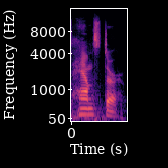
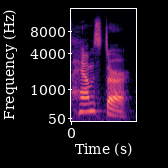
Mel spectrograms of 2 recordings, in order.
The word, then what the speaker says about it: hamster: it's like unconscious so in the spelling there's no P but when people pronounce hamster uh I includeed I usually include the P there hamster hamster like that that's because the p matches the M the in terms of place of articulation okay or in the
